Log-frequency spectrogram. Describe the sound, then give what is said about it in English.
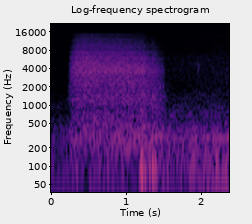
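A deep, slow breath drawn in during a guided relaxation exercise: one long, airy inhalation with a steady hiss that lasts just over a second, then eases off into quiet, with no talking over it. “So breathing in deeply and slowly,”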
